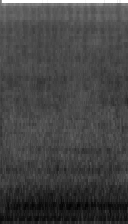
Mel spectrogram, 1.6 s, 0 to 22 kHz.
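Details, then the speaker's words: 1981 Yamaha XJ650 bobber cold start with choke held by hand, fuel tap off: loud steady fast idle, slightly rich and lumpy low end, getting louder as it warms; normal cold start on choke. "As you can hear, it's getting louder from holding the choke. It's warming up. It doesn't take long, really."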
